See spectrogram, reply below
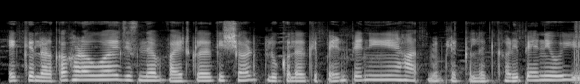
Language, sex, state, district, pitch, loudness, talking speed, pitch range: Hindi, female, Madhya Pradesh, Bhopal, 185 Hz, -16 LUFS, 260 wpm, 160-200 Hz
